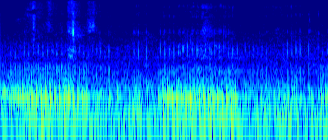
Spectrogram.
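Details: Domestic cat from a funny-cat compilation purring in a steady, low, continuous rumble for the whole stretch, with faint indoor background noise.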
